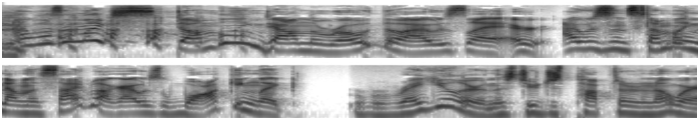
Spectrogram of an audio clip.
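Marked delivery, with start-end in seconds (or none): 0.0-2.0 indignant. Retold or imitated. Defending herself, high pitched.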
